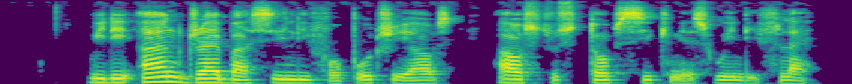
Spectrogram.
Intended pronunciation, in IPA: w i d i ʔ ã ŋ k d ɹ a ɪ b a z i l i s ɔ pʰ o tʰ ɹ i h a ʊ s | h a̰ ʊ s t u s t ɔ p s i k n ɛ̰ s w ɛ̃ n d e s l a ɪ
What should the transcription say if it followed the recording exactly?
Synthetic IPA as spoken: w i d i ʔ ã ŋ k d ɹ a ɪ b a s i l i f ɔ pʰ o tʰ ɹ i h a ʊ s | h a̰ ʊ s t u s t ɔ p s i k n ɛ̰ s w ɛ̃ n d e f l a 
